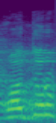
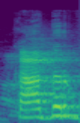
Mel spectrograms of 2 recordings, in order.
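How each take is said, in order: First: It starts with a deep, back q sound. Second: It starts with a light, front k sound. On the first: The speaker calls it right. "কদর বললে কোন কোন কাপ? বড় cup." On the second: The speaker calls it wrong. "কাদের বললে ছোট কাপ"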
